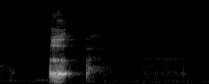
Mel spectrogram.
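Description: A man's single short, loud burp about half a second in, brought up by the carbonated malt liquor he is drinking.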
